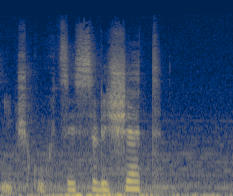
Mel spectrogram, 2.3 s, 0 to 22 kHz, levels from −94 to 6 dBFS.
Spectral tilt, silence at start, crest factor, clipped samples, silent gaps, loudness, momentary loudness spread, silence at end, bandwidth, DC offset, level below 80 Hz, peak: -5 dB/octave; 0 s; 16 dB; under 0.1%; none; -26 LUFS; 23 LU; 0 s; 13 kHz; under 0.1%; -38 dBFS; -10 dBFS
